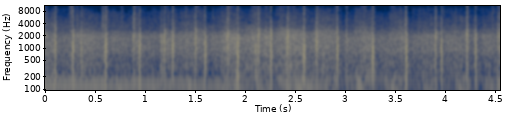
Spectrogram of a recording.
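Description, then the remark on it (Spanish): A crowd applauds the pitero (pipe player) of Iniesta, many hands clapping at once with sharp, irregular claps standing out above the dense patter, continuing without pause and without voices. “Vamos a dar un aplauso.”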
